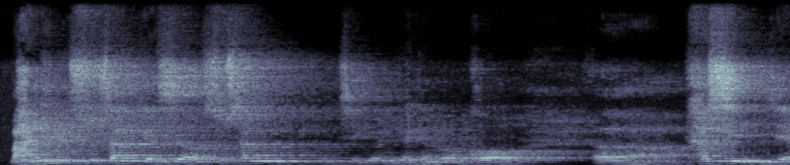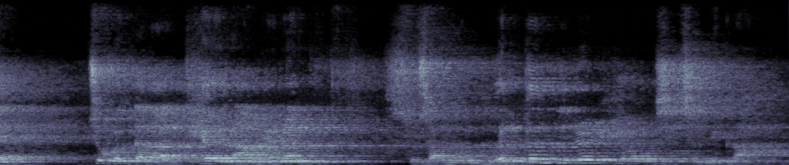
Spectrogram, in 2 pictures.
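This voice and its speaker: A man's voice: a little high, mellow. A middle-aged man from the region, a pastor, preaching a sermon in a folksy, sing-song cadence full of rhetorical questions to the congregation. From Gyeongsang region, Korea. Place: church sanctuary. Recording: echoey church hall, mic at a distance, dull sound.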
